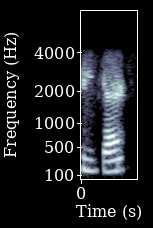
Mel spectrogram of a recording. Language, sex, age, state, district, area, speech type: Urdu, male, 60+, Delhi, North East Delhi, urban, conversation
